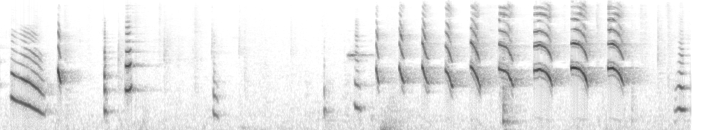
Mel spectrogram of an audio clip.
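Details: Vocalizing parrot opens with a long descending whistle-like cry and a few sharp squeaks, falls quiet, then launches into a fast string of ringing, downward-sweeping harmonic squawks.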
